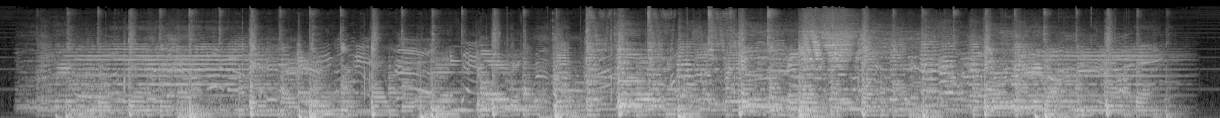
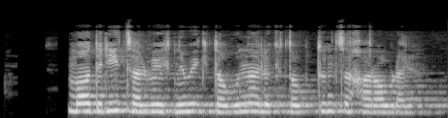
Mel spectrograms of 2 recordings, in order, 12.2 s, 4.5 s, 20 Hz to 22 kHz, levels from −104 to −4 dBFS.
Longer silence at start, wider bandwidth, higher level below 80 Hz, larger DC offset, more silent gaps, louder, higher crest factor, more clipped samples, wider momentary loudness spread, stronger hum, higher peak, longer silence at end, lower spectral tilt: second, 0.15 s vs 0.7 s; first, 17.5 kHz vs 9.2 kHz; first, -44 dBFS vs -72 dBFS; neither; neither; second, -29 LUFS vs -21 LUFS; about the same, 18 dB vs 18 dB; neither; about the same, 7 LU vs 6 LU; neither; second, -10 dBFS vs -4 dBFS; first, 0.3 s vs 0 s; first, -4 dB/octave vs -2.5 dB/octave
